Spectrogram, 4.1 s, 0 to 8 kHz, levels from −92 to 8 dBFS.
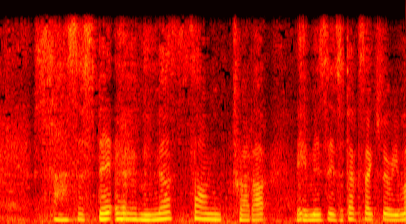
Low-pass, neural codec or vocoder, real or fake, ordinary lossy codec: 7.2 kHz; codec, 16 kHz, 1.1 kbps, Voila-Tokenizer; fake; none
